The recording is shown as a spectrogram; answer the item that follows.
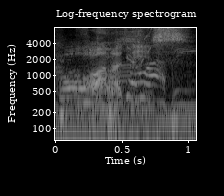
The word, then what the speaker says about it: Vanadis: Vanadis. That's how you pronounce it.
